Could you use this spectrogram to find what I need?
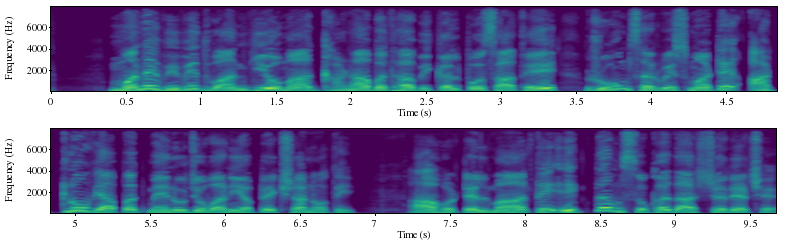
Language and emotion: Gujarati, surprised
